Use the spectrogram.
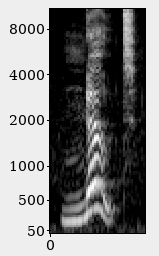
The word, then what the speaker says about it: note: let's add the e the first vowel o becomes a long oh so it's gonna say o the second vowel e is silent so we have n long ot hmm Oh note like a musical note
